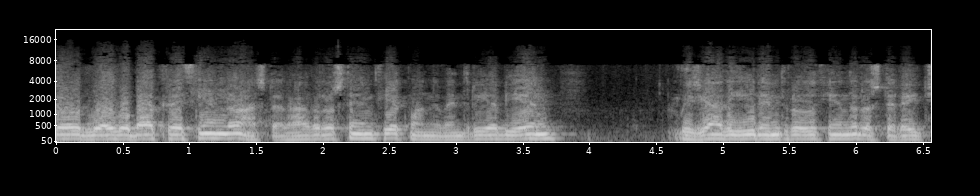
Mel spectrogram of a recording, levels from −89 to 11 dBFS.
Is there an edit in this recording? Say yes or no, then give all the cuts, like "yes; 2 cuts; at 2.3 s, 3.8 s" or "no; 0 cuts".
no; 0 cuts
